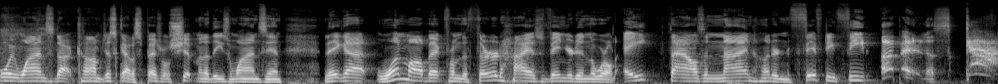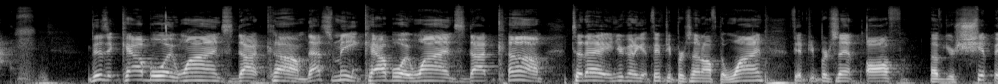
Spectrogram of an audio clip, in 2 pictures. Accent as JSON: {"language": "English", "region": "Georgia", "country": "United States", "tie": "born or raised there", "moved": "as an adult", "lives_now": "Texas, United States", "said": "I was from Georgia"}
